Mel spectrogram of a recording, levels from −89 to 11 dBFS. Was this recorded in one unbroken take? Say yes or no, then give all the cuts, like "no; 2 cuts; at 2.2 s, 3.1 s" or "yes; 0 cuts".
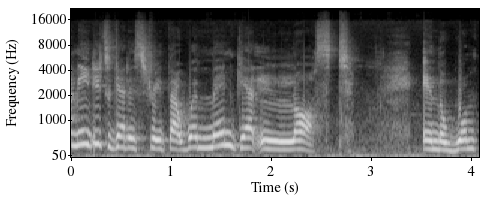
yes; 0 cuts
